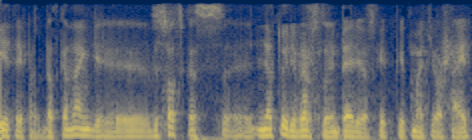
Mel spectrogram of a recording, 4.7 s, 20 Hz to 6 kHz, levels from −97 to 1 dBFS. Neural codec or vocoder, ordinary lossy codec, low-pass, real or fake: none; AAC, 24 kbps; 5.4 kHz; real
